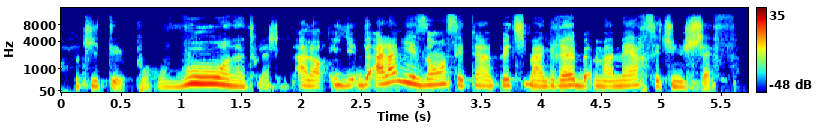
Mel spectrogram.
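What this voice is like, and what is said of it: Slight Québécois French accent. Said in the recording (French): “vous entendez quand même le petit accent québécois”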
